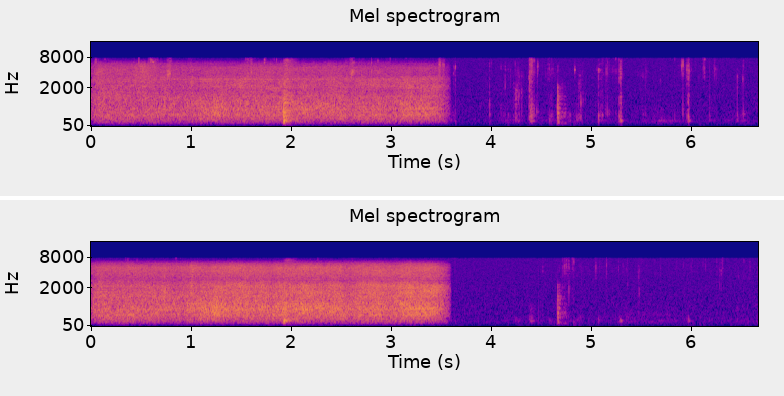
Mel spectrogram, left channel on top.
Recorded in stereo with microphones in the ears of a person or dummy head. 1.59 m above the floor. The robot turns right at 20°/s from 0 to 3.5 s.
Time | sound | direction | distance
1.9 | a snare drum | 40° left (ahead or behind) | 1.6 m
4.7 | tapping | 30° left (ahead or behind) | 1.6 m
